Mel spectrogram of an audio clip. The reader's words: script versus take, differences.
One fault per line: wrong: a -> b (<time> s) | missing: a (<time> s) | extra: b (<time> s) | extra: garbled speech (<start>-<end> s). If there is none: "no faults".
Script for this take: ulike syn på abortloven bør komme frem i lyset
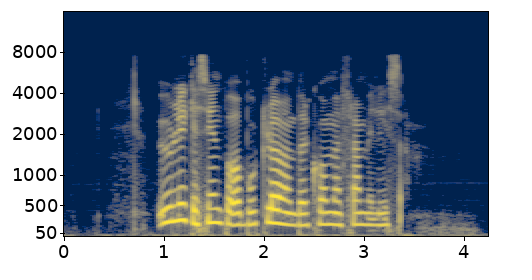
no faults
